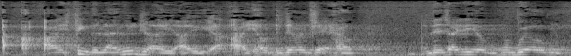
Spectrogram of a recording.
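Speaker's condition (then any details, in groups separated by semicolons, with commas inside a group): Stuttering; stuttering since at least teenage years, also cerebral palsy, which compounds things; has had long disfluent moments on own name; repeated words, blocks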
